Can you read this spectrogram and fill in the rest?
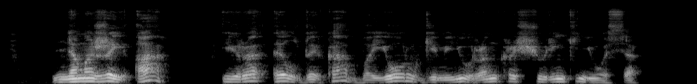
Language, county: Lithuanian, Vilnius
